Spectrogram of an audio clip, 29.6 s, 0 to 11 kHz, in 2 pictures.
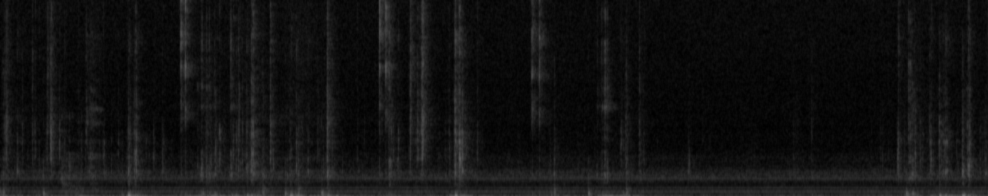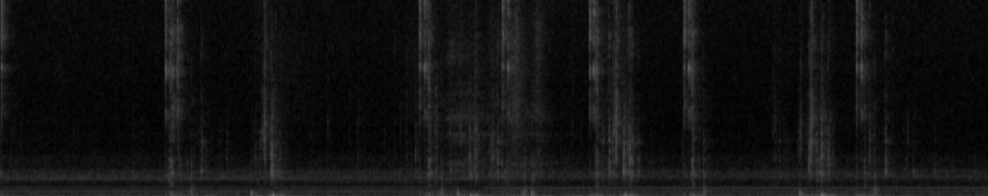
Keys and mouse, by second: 0.0 middle click, 1.2 g, 3.7 1, 3.9 middle click, 4.4 middle click, 5.7 click, 6.7 g, 8.3 middle click, 9.4-13.6 middle drag, 14.1 3, 14.4 c, 17.7 middle click, 18.8 g, 21.4 middle click, 22.6 middle click, 22.6 1, 23.7 click, 24.1 g, 25.3-26.8 middle drag, 27.0 g, 28.0-29.6 middle drag.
